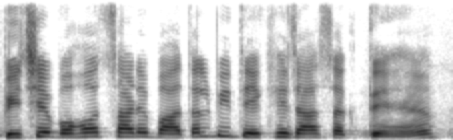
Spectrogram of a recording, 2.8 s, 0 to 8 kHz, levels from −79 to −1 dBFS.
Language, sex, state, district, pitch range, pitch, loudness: Hindi, male, Arunachal Pradesh, Lower Dibang Valley, 190-225 Hz, 205 Hz, -15 LUFS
